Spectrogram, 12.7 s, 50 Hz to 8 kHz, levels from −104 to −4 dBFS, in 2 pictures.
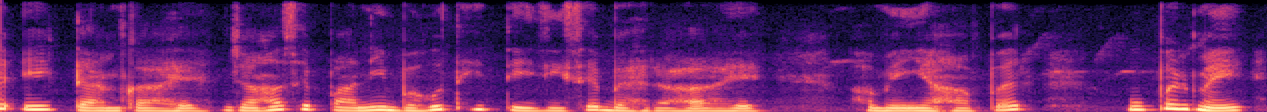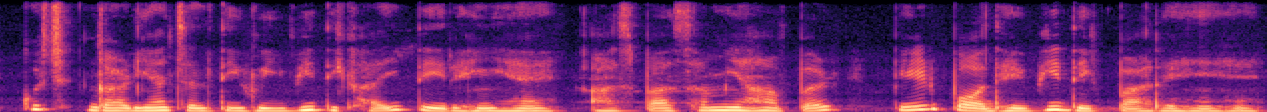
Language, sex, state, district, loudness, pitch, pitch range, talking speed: Hindi, female, Bihar, Purnia, -17 LUFS, 190 Hz, 175-230 Hz, 180 wpm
